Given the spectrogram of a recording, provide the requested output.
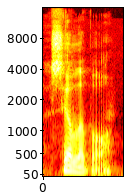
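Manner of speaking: ordinary delivery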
